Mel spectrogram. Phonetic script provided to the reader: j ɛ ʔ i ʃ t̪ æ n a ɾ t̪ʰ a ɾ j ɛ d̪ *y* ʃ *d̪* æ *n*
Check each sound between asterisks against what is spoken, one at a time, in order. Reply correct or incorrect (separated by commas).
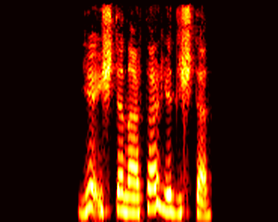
incorrect, incorrect, correct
